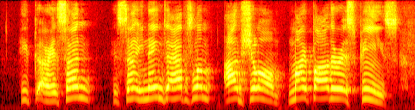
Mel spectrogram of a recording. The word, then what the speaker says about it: Absalom: Absalom is how you say it in English. Avshalom is how you say it in Hebrew, his name, which means my father is peace.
